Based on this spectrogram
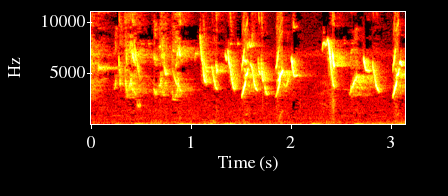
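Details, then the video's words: Dense, high-pitched chirping from saffron finch, quick slurred notes tumbling together in a busy twittering phrase, with short gaps near the end. "Canário da terra junto fazendo barulho"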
